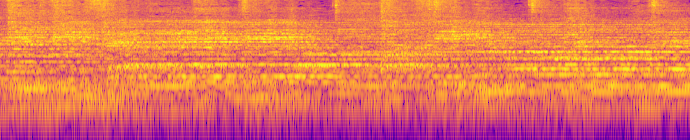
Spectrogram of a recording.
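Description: Choir singing slow, sustained chords.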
